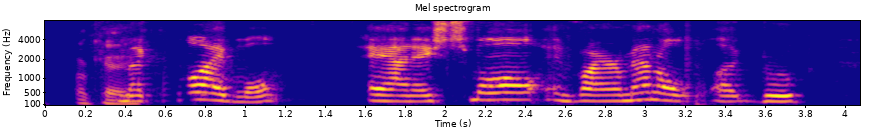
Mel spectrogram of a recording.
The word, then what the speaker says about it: McLibel: If you look up online, there's a lawsuit called McLibel. This would be back in the early 90s, McLibel. Spell that for us, Temple, so that we can. It's like muck, MC, and then the word libel.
